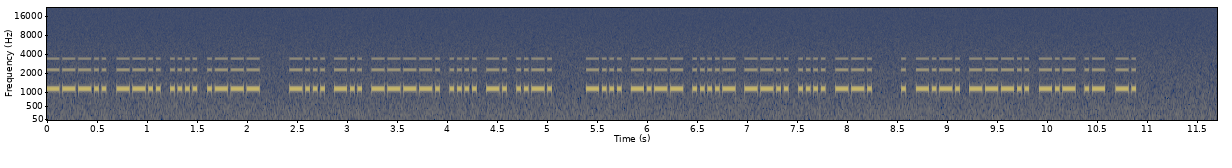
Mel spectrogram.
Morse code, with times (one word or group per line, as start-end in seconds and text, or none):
0.0-2.1 …
2.4-5.1 BD9HNF
5.4-8.2 BY4ZHG
8.5-10.9 EC8KAN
